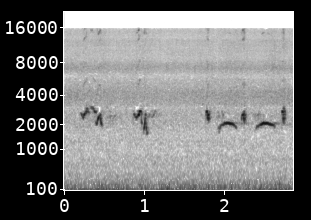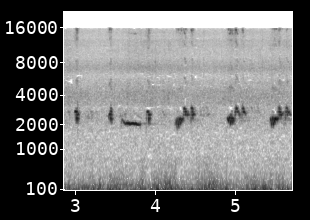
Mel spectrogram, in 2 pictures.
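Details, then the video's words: Songbird in Savannah delivering short whistled phrases of mid-high chirps and smooth arched whistles, spaced at roughly half-second intervals, with a steady low rumble of background noise throughout. "bird song in Savannah"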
